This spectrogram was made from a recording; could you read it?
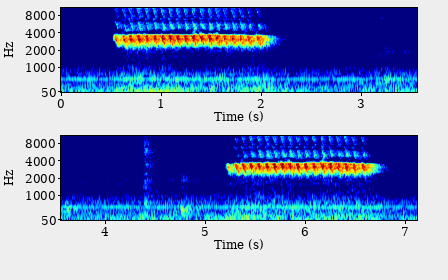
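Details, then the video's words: European greenfinch delivering two matching drawn-out buzzy trills, each about a second and a half of fast even pulses, separated by a few seconds of near silence. "Flurya Kuşu ötümü"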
